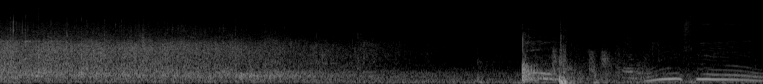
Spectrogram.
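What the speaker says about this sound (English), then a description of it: "The whole stadium, the court. Clap with the hands." Stadium crowd clapping at a padel final, a dense wash of applause filling the first five seconds and then fading as thumps and a voice cut in.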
